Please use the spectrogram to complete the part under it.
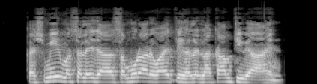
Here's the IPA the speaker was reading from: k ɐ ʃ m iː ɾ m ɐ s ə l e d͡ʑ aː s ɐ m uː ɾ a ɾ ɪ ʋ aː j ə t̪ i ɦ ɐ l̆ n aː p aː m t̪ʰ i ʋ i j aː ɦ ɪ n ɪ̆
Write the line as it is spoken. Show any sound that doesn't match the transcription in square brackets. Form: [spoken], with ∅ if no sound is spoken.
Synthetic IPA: k ɐ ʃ m iː ɾ m ɐ s ə l e d͡ʑ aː s ɐ m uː ɾ a ɾ ɪ ʋ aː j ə t̪ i ɦ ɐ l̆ n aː [k] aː m t̪ʰ i ʋ i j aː ɦ ɪ n ɪ̆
